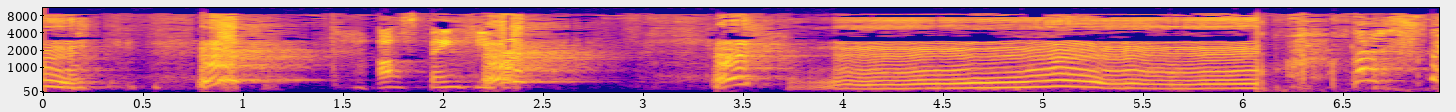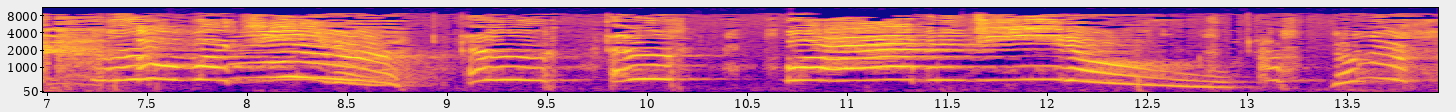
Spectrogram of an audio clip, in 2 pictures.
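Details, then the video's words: Chatty dog making a series of yowling, talk-like vocal sounds: short choppy bursts, then a long wavering moan, then falling, whiny syllables repeated in quick succession, with a person's speech mixed in. "Talkative dogs"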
